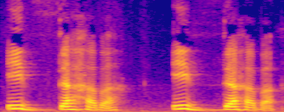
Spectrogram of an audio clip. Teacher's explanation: دونوں کو ملا کر اس طرح پڑھیں گے کہ پہلا ساکن دوسرے متحرک میں مل جائے اور پہلے کی آواز ختم ہو جاتی ہے، ٹھیک ہے، ساکن کی آواز ختم ہو جائے گی۔ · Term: ادغام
